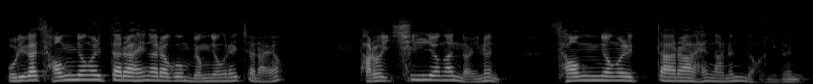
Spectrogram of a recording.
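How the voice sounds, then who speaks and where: Bright-voiced Korean pastor preaching. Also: male voice, fairly high pitch. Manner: conversational preaching, asks the congregation questions, acts out quoted voices. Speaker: senior pastor. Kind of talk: sermon.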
